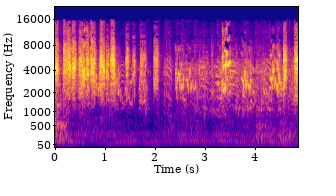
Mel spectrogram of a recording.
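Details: Budgies feeding on seeds give a busy stream of shrill, buzzy chirps and chattering squeaks, loud and nearly unbroken, with short dips in between bursts.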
